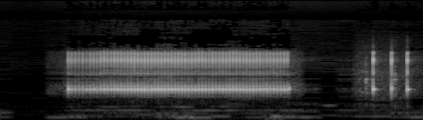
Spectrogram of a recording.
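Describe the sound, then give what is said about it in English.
A telephone rings with one long, steady electronic trill lasting nearly two seconds, followed after a short pause by three quick, sharp bursts of the same ring. No one speaks. “Now take the phone. Tell him. It's ringing.”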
